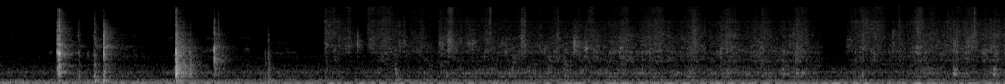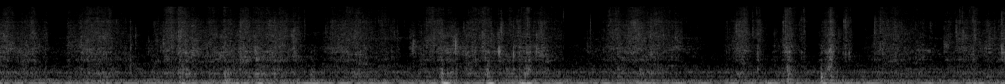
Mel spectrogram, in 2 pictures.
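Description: Wooden spoon stirring a thick mixture of oats, seeds and nuts in a bowl: a couple of knocks in the first two seconds, then steady scraping and rustling as the spoon works through the mix.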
